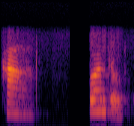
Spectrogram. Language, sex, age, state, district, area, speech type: Odia, female, 60+, Odisha, Jharsuguda, rural, conversation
